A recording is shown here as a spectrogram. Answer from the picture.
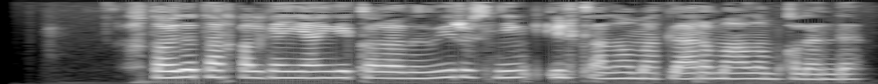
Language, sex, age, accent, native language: Uzbek, female, 19-29, Jizzax, Uzbek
